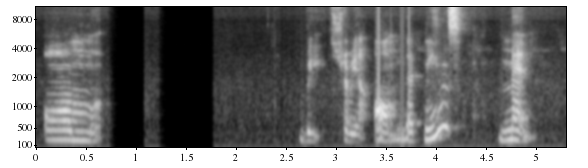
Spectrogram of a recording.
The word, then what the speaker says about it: homme: That's why we are not reading or we are not pronouncing the letter H, and we are just saying om.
